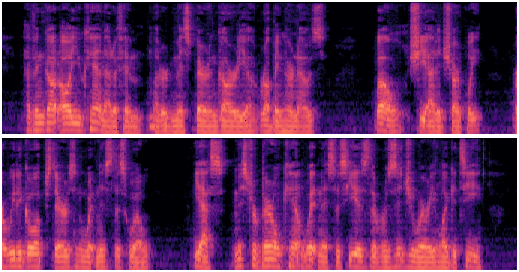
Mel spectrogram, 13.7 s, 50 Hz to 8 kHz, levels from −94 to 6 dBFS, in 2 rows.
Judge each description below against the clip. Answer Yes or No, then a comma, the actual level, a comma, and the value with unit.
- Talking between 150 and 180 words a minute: Yes, average, 165 wpm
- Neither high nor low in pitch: No, very low, 95 Hz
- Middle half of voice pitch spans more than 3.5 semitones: No, average, 3.1 semitones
